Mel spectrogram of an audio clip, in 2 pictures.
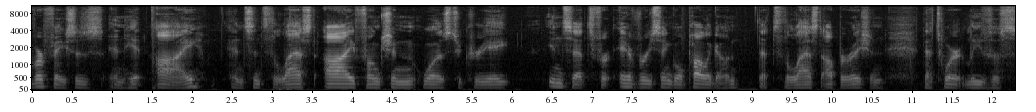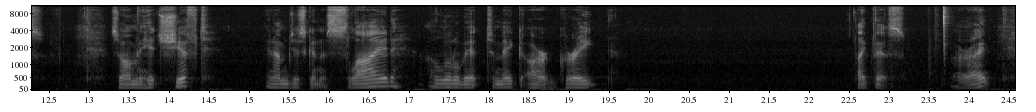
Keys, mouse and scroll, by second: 1.5 i, 22.5 shift+click.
